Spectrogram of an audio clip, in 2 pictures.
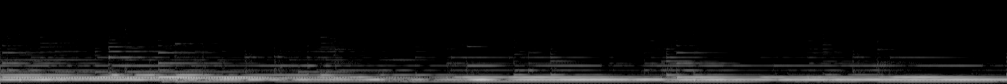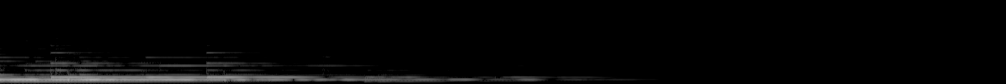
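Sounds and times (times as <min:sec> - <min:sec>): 
beatless music: 0:00.0 - 0:15.3.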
